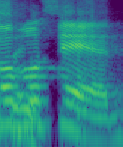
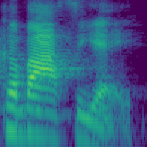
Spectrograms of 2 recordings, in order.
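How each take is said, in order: First: The word begins with a 'coor' sound. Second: The word begins with a 'cav' sound. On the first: The speaker calls it right. "That's the correct way to say it" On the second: The speaker calls it wrong. "not Cavassier"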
